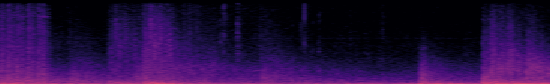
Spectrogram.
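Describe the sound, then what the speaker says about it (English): Heavy bazooka hits slam into mechanized infantry in a city-outskirts battle in a strategy video game, dense booming blasts and rattling gunfire rolling continuously with bursts of louder impacts, no voices. "Huge hits by the penetrating bazookas on this mechanized infantry."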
